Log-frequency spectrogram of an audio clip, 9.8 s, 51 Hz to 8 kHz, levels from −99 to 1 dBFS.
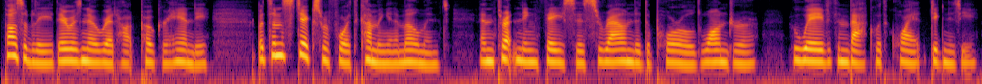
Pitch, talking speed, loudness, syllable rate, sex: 195 Hz, 190 wpm, -21 LUFS, 5.8 syllables/s, female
